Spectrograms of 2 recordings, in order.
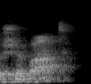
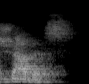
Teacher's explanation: a t at the end often becomes an s so shabbat in hebrew becomes shabbos or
